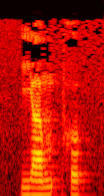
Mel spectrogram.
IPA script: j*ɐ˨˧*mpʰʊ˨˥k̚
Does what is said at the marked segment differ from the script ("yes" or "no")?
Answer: no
